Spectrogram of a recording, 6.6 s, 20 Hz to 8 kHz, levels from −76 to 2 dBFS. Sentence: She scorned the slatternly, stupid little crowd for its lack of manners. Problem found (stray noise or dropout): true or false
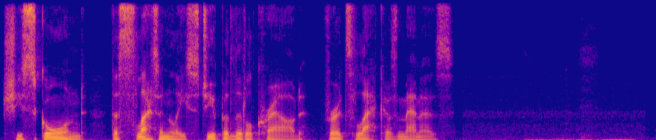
true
